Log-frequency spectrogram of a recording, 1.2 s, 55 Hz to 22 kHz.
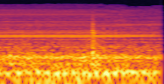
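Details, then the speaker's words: Carver M-400t amplifier, working after repair: a low, even mains buzz from the transformer under a faint high whine, steady and unchanging; slight buzz at the tweeter only, normal transformer hum. "I mean, I can hear a slight buzz if I put my ear on the tweeter, but the camera's just not going to pick it up. In fact, you can probably hear the buzz from the transformer"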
